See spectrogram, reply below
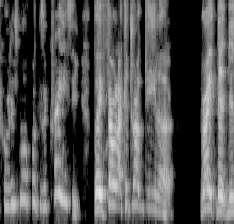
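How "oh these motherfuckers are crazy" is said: awed viewer aside. Retold or imitated. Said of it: "you were just like".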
